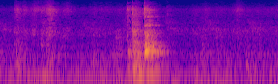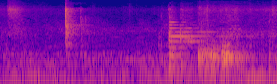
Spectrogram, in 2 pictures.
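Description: A few scattered knocks and clinks of cooking utensils against a metal pan and pot. The loudest knock comes about a second and a half in, a sharp click follows a couple of seconds later, and there is a short ringing clink near the end.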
